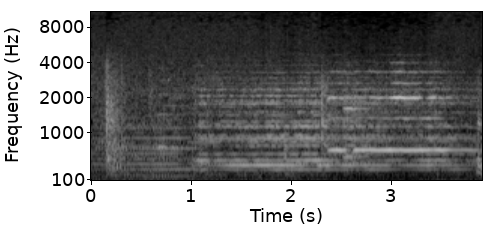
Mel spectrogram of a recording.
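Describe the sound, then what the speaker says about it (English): Boat train running to Dover, a steady loud rumble of rail cars with a sustained horn-like tonal blare across most of the stretch, no voices. "The boat train took us to Dover."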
